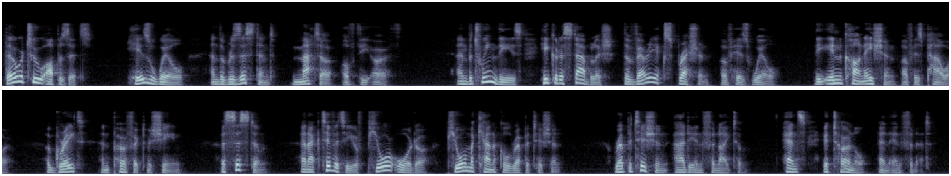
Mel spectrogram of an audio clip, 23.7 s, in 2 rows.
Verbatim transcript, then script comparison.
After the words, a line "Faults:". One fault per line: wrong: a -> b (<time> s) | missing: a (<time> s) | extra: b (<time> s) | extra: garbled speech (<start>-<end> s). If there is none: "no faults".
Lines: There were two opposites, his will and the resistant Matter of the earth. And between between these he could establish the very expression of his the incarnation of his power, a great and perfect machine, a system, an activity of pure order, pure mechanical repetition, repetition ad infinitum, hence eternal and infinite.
There were two opposites, his will and the resistant Matter of the earth. And between these he could establish the very expression of his will, the incarnation of his power, a great and perfect machine, a system, an activity of pure order, pure mechanical repetition, repetition ad infinitum, hence eternal and infinite.
Faults:
missing: between (6.2 s)
extra: will (9.4 s)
